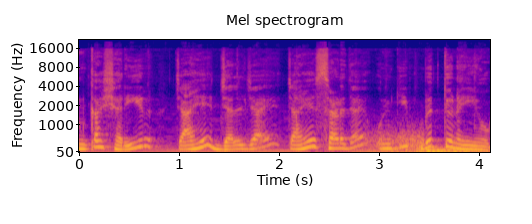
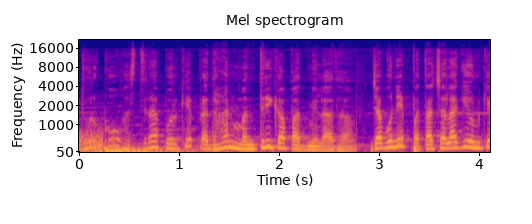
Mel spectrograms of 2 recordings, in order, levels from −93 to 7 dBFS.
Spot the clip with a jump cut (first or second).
second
